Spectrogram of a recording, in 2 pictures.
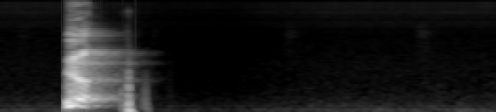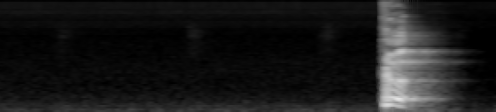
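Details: Two abrupt, sharp, voiced hiccups about six seconds apart with silence between; the person complains of having the hiccups badly.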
